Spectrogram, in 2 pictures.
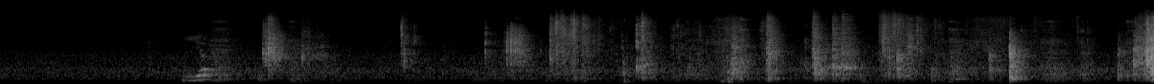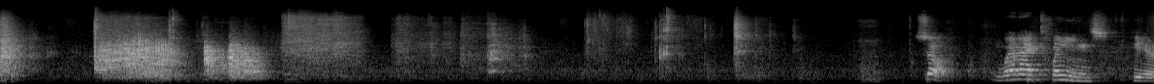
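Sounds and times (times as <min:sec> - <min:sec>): packaging rustling and scraping: 0:04.9 - 0:19.6.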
